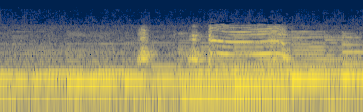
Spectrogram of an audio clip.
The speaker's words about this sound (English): There's at least a dozen and a half chickens in here. I'm trying to. There's different clucks coming.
